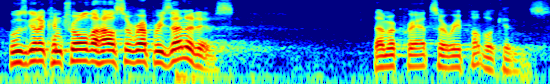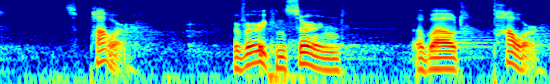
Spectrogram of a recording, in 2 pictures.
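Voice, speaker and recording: A middle-aged man, a priest, giving an animated, humorous sermon at a pulpit microphone, with sudden quiet drops. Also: mid-range voice, gravelly. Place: large church, speaking at a pulpit. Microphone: stand mic at pulpit. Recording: long church reverb.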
